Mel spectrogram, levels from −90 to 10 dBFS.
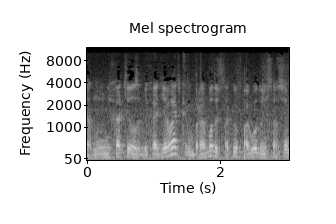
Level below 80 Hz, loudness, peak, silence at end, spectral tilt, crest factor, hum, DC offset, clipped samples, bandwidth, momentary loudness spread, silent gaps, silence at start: -38 dBFS; -17 LUFS; -2 dBFS; 0 s; -7.5 dB/octave; 14 dB; none; under 0.1%; under 0.1%; 10 kHz; 5 LU; none; 0 s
